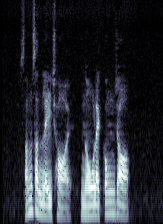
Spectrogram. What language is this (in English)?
Cantonese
